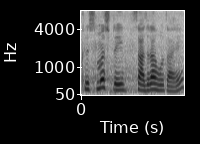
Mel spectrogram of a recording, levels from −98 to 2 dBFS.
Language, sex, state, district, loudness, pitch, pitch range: Marathi, female, Maharashtra, Mumbai Suburban, -16 LUFS, 205 Hz, 190-230 Hz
